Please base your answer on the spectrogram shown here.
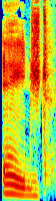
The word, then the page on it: aged: American English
